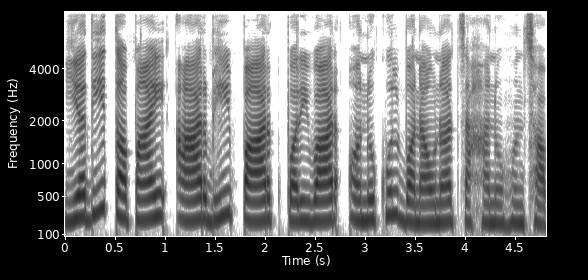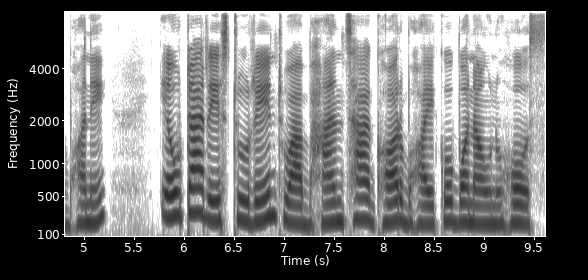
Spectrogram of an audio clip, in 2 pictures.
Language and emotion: Nepali, neutral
